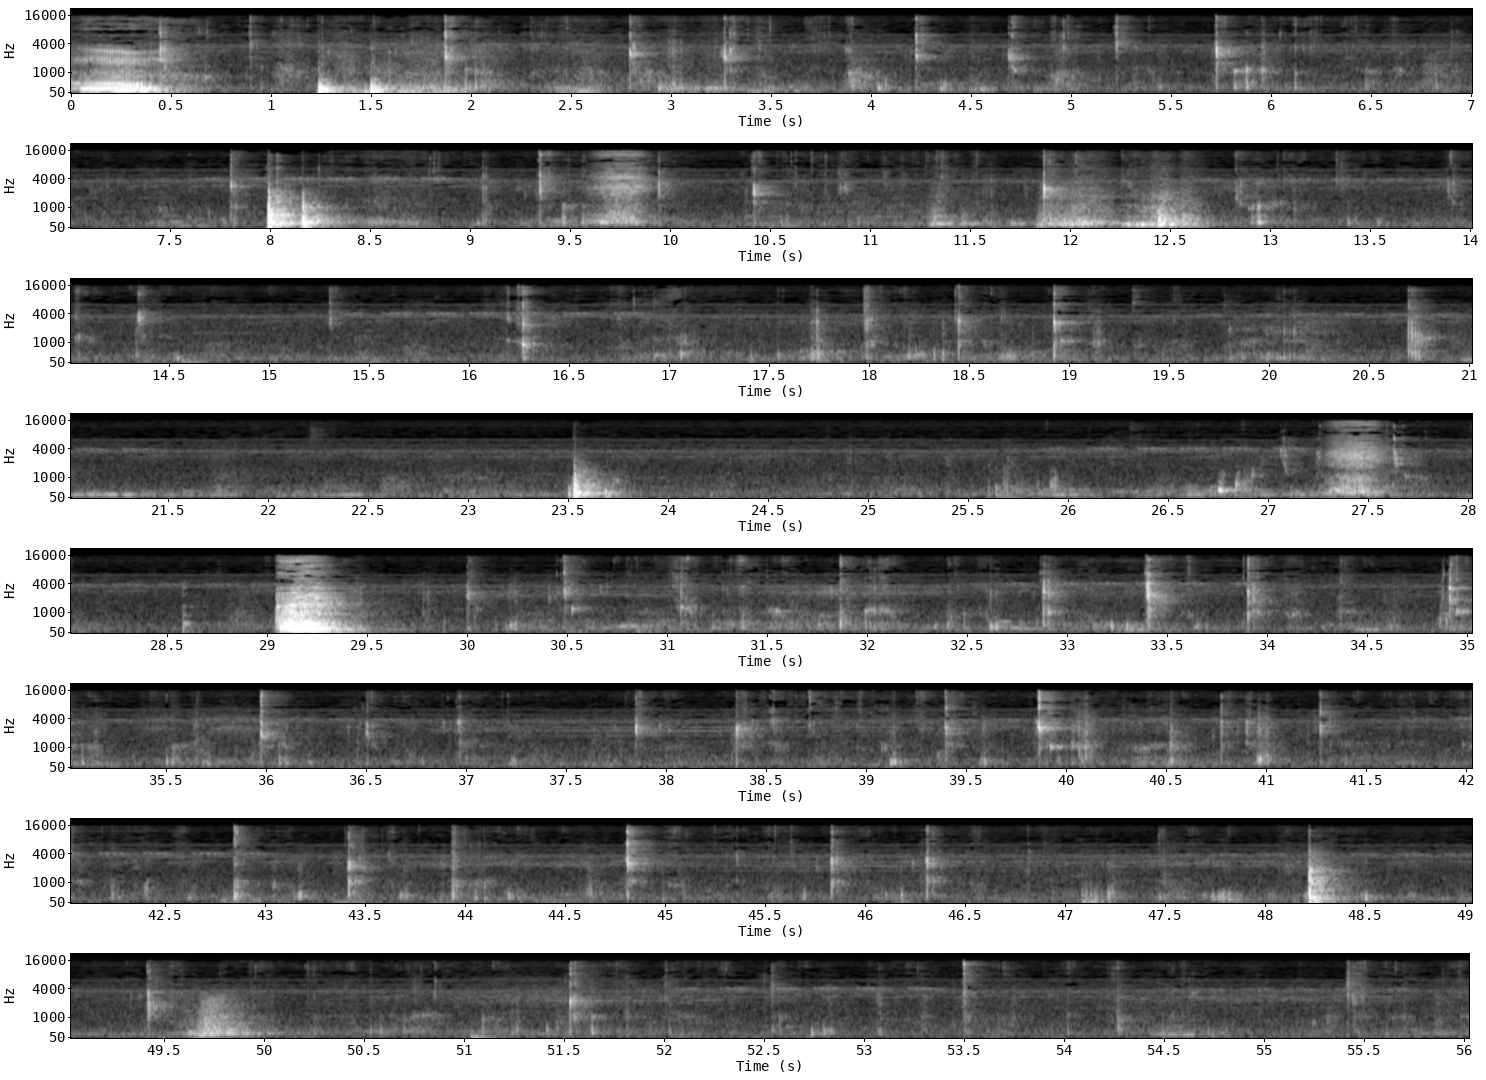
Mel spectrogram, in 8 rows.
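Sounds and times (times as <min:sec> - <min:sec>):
chewing and biting: 0:00.4 - 0:14.6, 0:15.3 - 0:21.0, 0:29.8 - 0:48.6, 0:49.4 - 0:56.0
loud thump: 0:23.5 - 0:23.8.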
